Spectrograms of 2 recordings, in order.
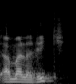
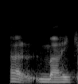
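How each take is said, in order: First: The L comes after the M. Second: The L comes before the M. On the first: The speaker calls it right. "mais c'est Amalric" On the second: The speaker calls it wrong. "À chaque fois je dis Al- Almaric"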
